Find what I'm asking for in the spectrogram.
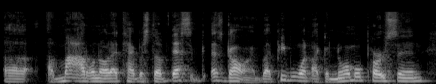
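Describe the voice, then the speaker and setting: A man hosts a webinar, rattling along at high speed and tripping over his own words as he goes. His voice is fairly high but dark and mellow in tone. He comes through a video call. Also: slightly rough. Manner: rapid, stumbling, repeats words. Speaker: host. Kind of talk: live webinar Q&A.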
